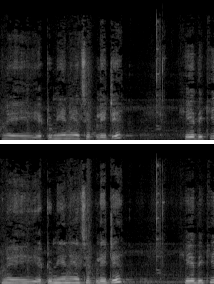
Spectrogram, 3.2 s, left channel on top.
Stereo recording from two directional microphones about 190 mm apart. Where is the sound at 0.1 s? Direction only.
10° right (ahead or behind).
